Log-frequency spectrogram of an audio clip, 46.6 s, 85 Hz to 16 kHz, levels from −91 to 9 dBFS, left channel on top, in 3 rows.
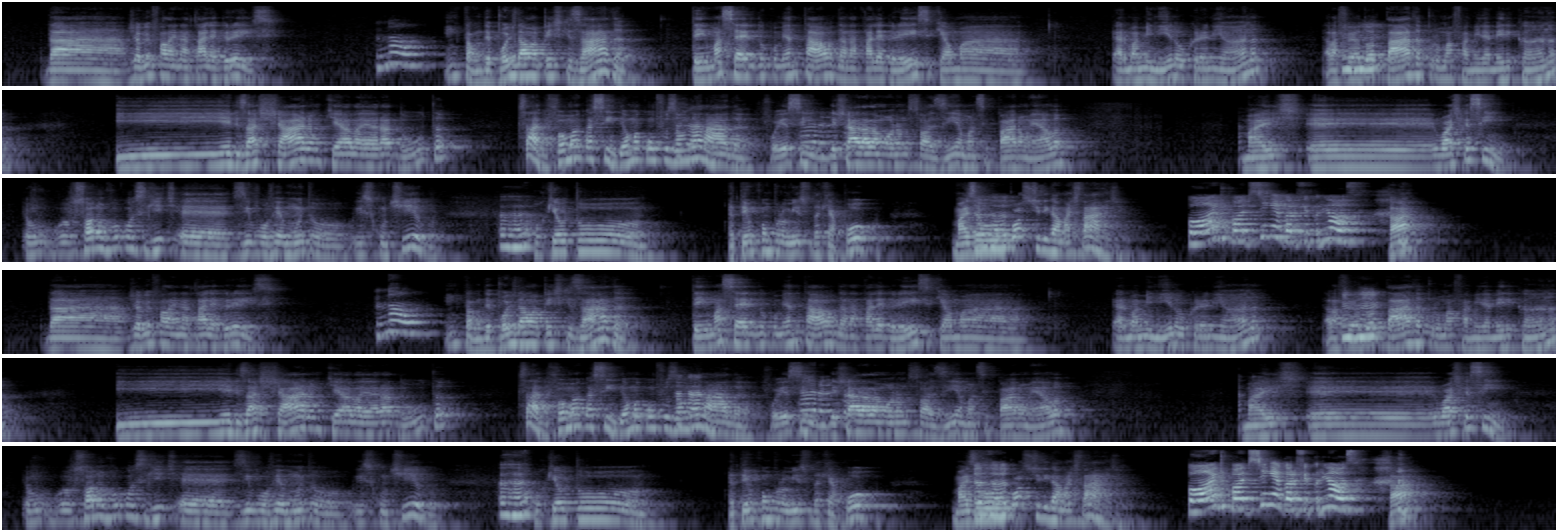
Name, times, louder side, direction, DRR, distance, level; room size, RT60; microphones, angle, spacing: voice 1, 0.4-2.7 4.4-6.3 6.9-10.2 11.1-12.6 13.2-15.6 16.7-20.0 20.7-26.2 27.9-30.6 31.3-35.4 36.4-37.6 38.3-39.9 40.6-42.3 45.0-45.2, left 2 dB, 25° left, 0.9 m, -31 dB
voice 2, 3.7-4.2 13.4-13.8 22.3-22.6 23.5-24.1 36.0-36.4 40.8-41.2 42.9-45.2, right 4 dB, 55° right, 1.0 m, -26 dB
16.5 x 7.0 x 4.5 m
head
